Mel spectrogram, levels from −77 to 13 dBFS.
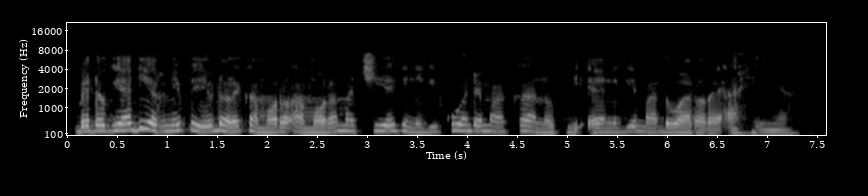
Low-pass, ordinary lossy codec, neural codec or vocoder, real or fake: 7.2 kHz; Opus, 16 kbps; none; real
